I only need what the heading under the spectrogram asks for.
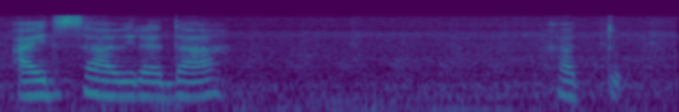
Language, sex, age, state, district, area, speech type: Kannada, female, 18-30, Karnataka, Tumkur, rural, spontaneous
